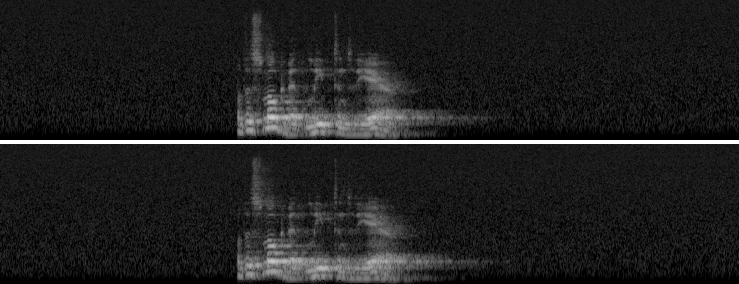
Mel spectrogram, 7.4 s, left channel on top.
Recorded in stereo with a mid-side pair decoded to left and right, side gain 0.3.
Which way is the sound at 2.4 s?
30° left.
